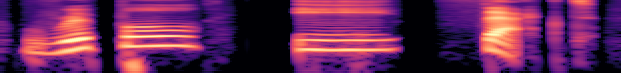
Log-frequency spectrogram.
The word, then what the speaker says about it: ripple effect: Ripple effect. The stress is on the first syllable of ripple and the second of effect.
